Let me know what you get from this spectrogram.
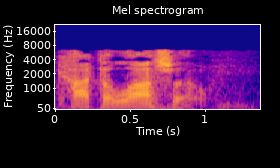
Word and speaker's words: katalasso: First of all, you have the verb katalasso. K-A-T-A-L-A-S-S-O. Long O. Katalasso.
